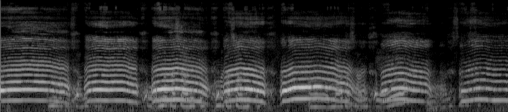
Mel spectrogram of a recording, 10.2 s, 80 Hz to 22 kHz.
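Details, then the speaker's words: 5-month-old baby hospitalized with confirmed COVID-19, with fever, cough, phlegm and difficulty breathing: loud, sustained crying in repeated bursts with brief gasping pauses; infant crying. "왜 울어? 너는 엄마 여기 아팠어. 여기 손이랑 아팠어."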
